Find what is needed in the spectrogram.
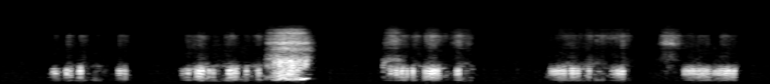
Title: Need to turn up valume to hear Kayla the doggy snoring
